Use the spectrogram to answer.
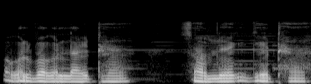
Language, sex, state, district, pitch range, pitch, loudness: Hindi, male, Bihar, Patna, 135-145 Hz, 140 Hz, -17 LUFS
